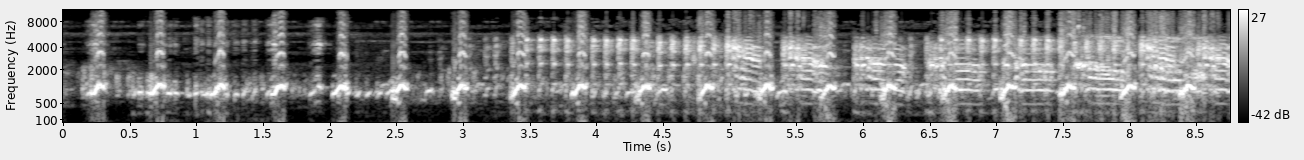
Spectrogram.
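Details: White-breasted waterhen sounding a long series of harsh, hooked notes about twice a second; after the first few seconds a thicker layer of rapid, higher chattering joins in.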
